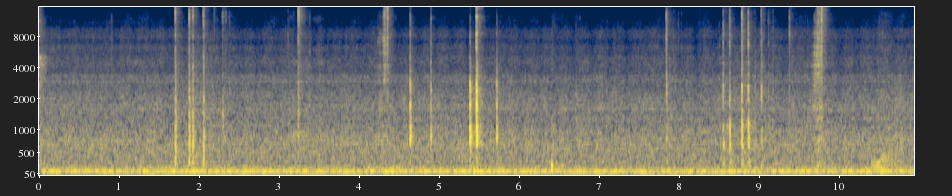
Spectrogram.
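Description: Irregular light clicks and ticks of a small screwdriver working screws out of the plastic bottom case of an Asus X441BA laptop, over a steady low hum.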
